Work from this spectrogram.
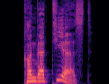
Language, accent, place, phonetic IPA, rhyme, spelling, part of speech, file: German, Germany, Berlin, [kɔnvɛʁˈtiːɐ̯st], -iːɐ̯st, konvertierst, verb, De-konvertierst.ogg
- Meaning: second-person singular present of konvertieren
